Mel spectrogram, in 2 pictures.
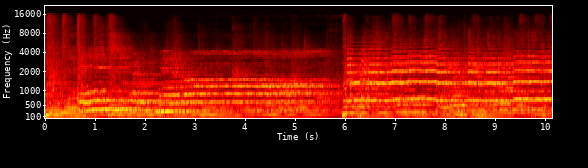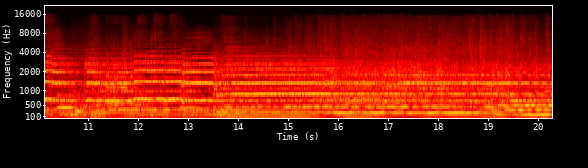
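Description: Live music: an electronic keyboard playing, then, after a sudden cut about six seconds in, a saxophone and brass band playing with a woman singing.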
